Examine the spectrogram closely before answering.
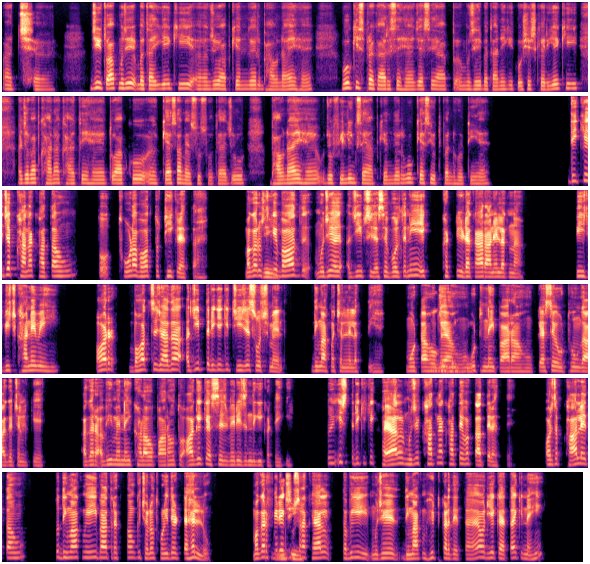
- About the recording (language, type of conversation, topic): Hindi, advice, मैं अपनी भूख और तृप्ति के संकेत कैसे पहचानूं और समझूं?
- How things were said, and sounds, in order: in English: "फीलिंग्स"; in English: "हिट"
